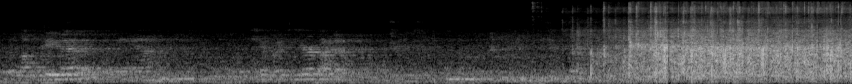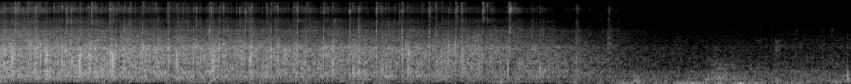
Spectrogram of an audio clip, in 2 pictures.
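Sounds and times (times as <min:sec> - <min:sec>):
group of people applauding: 0:05.5 - 0:15.1.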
